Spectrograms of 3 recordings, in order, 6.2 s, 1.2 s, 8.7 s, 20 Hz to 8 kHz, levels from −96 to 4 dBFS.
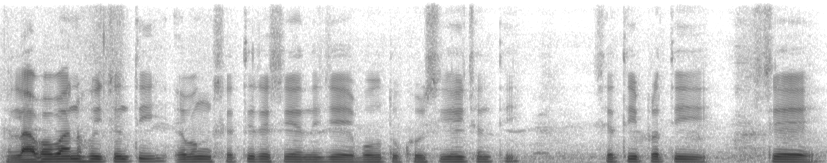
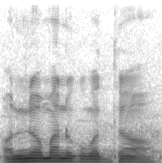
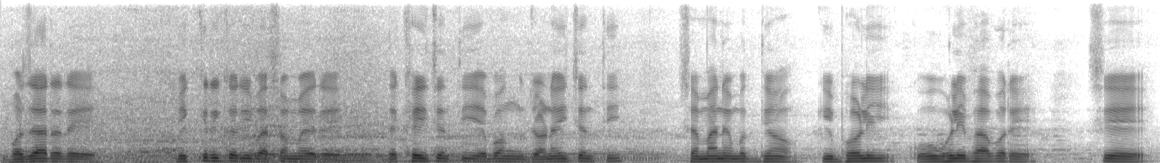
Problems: background sounds at intervals, continuous background conversations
